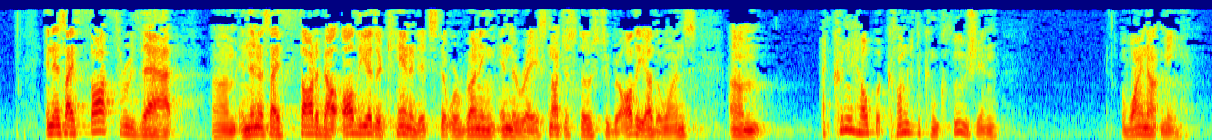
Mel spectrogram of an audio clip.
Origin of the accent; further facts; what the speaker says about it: Austin, Texas, United States; I was actually watching the Democratic debate in my hometown of Austin.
